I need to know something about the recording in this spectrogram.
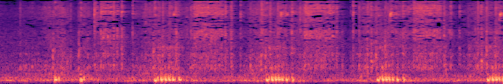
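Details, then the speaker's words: Small chainsaw that is hard to start cranked by pull cord about once a second with the switch on and choke pulled: brief chuffs but it never catches. "Saklarnya sebenarnya sudah menyala. Namun, mesinnya tetap tidak mau menyala. Tuas choke sudah ditarik. Oke, masih belum menyala."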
